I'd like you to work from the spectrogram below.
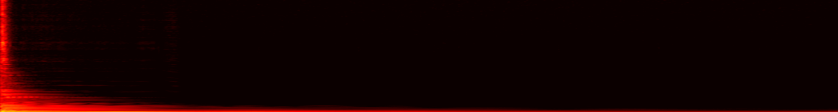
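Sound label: contrabass balalaika, Plucked Strings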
